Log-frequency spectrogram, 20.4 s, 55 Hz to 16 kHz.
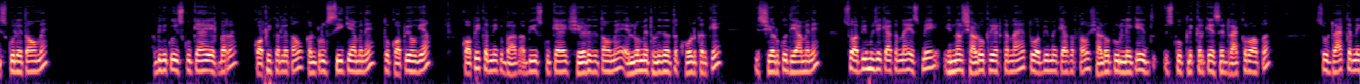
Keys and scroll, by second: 3.7 ctrl+c.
